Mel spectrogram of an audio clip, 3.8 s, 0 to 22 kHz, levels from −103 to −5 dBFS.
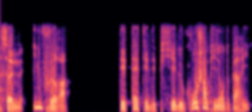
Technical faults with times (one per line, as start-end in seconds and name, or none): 0.10-0.18 microphone overload
0.12 microphone volume stepped down
0.76-0.93 microphone overload
2.59-2.62 microphone overload
2.91-3.09 microphone overload
3.36 microphone volume stepped down
3.52-3.56 microphone overload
